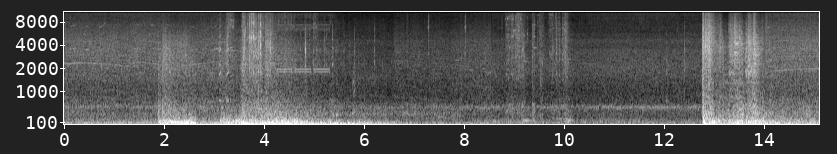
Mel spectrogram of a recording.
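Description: Heavy tank cannon shots in World of Tanks on console boom out in a few loud, separate blasts at irregular intervals, each with a rumbling tail over a low mechanical background.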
